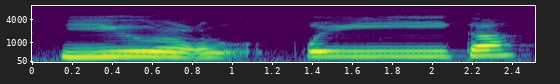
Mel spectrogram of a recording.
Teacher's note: یا ساکن سے پہلے کسرہ، تو یہاں پہ یا مد کا رول، یا مد کی ادائیگی ہوتی ہے 2 کاؤنٹس کے برابر۔ کاف کے اوپر جو فتحہ کی حرکت ہے وہ 1 کاؤنٹ ادا ہوگی۔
